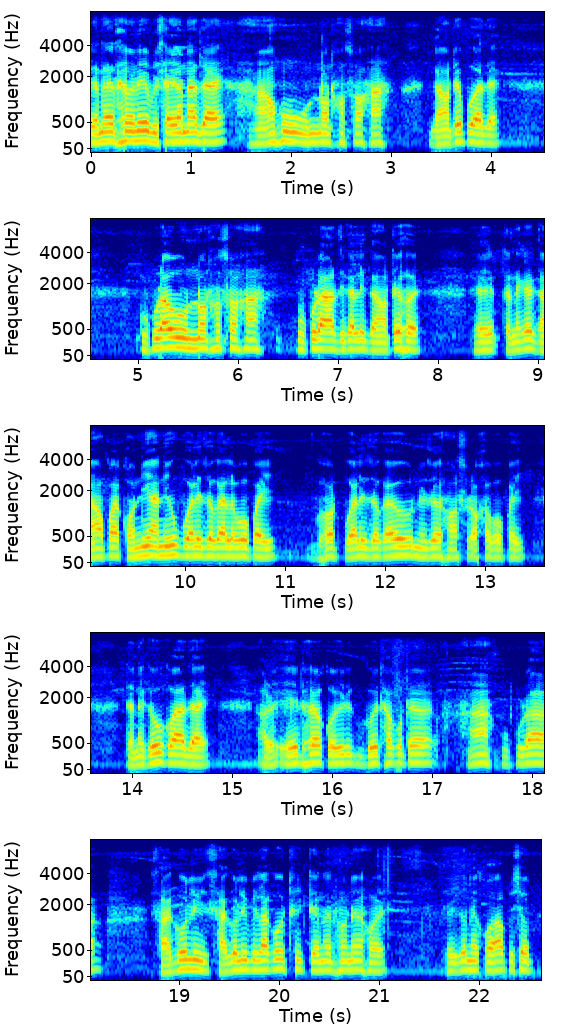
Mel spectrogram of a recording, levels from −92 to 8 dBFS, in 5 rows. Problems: background sounds at intervals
